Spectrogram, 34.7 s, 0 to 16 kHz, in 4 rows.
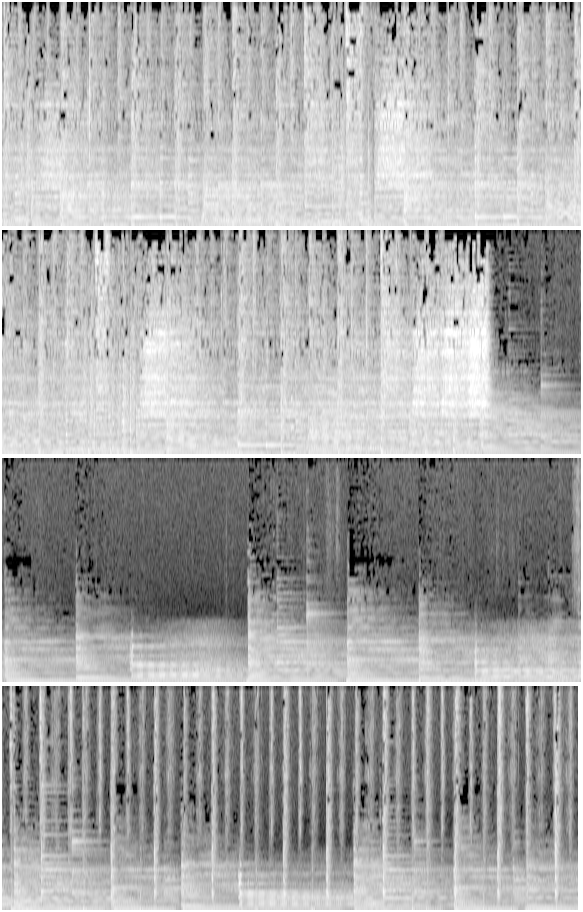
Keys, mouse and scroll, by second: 0.3 shift+scroll up 1, 0.5 click, 0.9-1.9 middle drag, 1.9 click, 3.0 click, 3.4-5.7 middle drag, 5.7 click, 6.2-7.3 shift+middle drag, 7.3 click, 8.6 click, 10.2 middle click, 10.8 click, 12.1 click, 14.0 middle click, 14.6 click, 15.0-16.3 middle drag, 16.3 click, 18.0 middle click, 18.6 click, 19.3 middle click, 20.0-21.4 drag, 22.5-24.1 middle drag, 24.1 click, 24.5 middle click, 25.3 click, 27.0-28.4 middle drag, 28.4 click, 29.5 click, 31.6-33.1 middle drag, 33.1 click, 33.6-34.7 middle drag.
